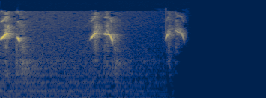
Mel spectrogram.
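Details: Eurasian sparrowhawk in a garden giving three short, sharp, high-pitched calls, each a quick doubled note, spaced about half a second apart, with the last one slightly fainter; no other sounds stand out against the quiet background.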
